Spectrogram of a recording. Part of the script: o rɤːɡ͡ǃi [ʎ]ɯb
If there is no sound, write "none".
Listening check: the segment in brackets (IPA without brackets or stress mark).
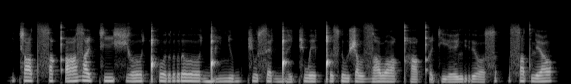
ʎ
